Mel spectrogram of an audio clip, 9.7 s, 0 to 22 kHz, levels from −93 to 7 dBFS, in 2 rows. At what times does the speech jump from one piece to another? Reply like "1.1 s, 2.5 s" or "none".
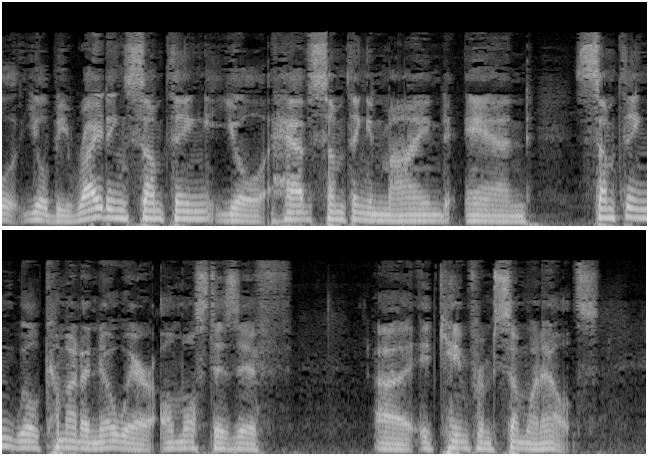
none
